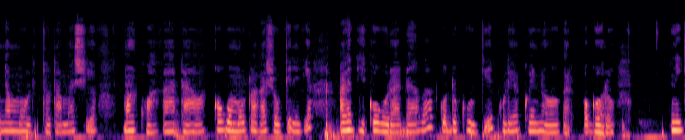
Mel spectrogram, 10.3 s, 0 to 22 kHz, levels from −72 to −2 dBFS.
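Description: Throughout the speech, the treble sounds bright but synthetic, with s sounds turning gritty and metallic. The likely cause is HE-AAC compression at a low bitrate, perhaps around 20 kbps, rebuilding the upper band from copied lower frequencies instead of coding it.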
